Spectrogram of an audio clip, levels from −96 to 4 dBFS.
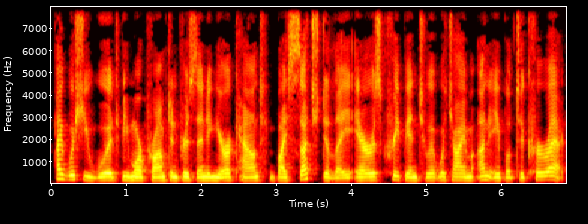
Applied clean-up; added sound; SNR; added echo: none; none; none; none.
